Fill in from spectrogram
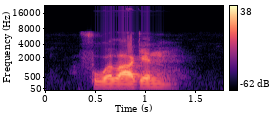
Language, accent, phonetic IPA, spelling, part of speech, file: German, Austria, [ˈfoːɐ̯ˌlaːɡn̩], Vorlagen, noun, De-at-Vorlagen.ogg
- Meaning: plural of Vorlage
